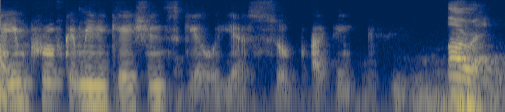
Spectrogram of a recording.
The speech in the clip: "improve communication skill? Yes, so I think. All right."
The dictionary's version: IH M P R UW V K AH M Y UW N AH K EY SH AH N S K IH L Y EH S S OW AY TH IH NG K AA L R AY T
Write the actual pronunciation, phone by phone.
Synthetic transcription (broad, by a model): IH M P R UW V K AH M Y UW N AH K EY SH AH N S K IH L Y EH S S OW AY TH IH NG K AA L R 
